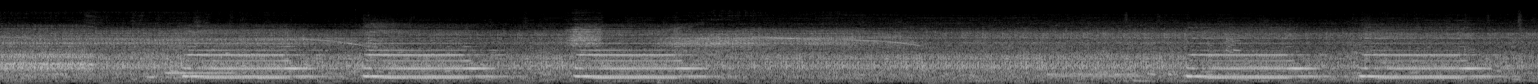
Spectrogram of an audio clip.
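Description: Two-tone air horn from an RC model truck's sound unit, blown in a string of blasts about a second long: three in quick succession, a pause, then three more.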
